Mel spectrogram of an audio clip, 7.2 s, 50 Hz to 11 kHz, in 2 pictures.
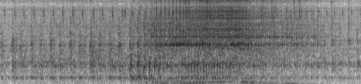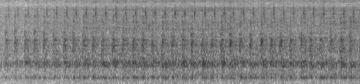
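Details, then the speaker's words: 2018 Honda CG 160 Start, before repair: hard, regular metallic knock about three times a second at idle, louder on a throttle blip; teardown found a melted piston from lack of lubrication, likely missed oil changes or low oil. "estamos com a 160 aqui start CG start 160 2018 com barulho motor e nós vamos desvendar esse mistério junto"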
